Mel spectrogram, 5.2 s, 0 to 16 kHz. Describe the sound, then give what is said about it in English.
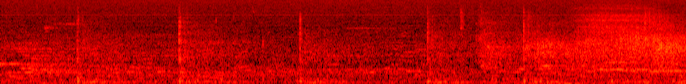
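A basketball is dribbled during a game at George Ranch, with a steady series of hard, hollow bounces at a moderate pace and voices murmuring faintly underneath. “Ten seconds to play in this 26A basketball game this afternoon at George Ranch. Longhorns will dribble the last few seconds away.”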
